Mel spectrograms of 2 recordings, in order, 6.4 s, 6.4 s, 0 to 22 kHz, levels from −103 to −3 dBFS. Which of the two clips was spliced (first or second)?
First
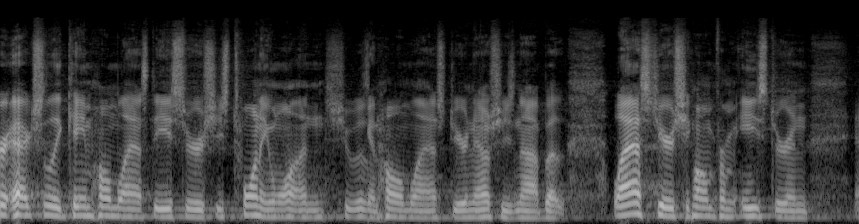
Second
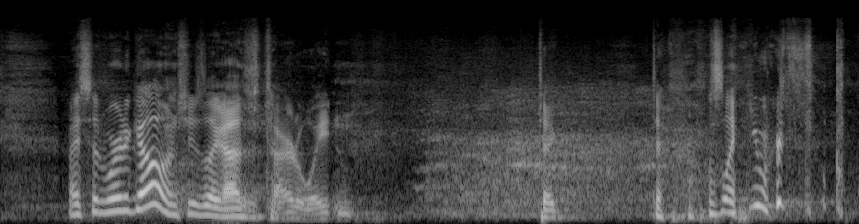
first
